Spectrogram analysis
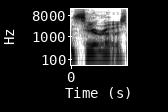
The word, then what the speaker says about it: Xairos: email i said cybros i've been calling in zeros but it's signed rose i zero says yeah that's how we pronounce it also okay so how we're in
